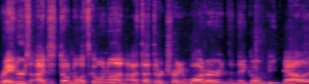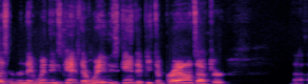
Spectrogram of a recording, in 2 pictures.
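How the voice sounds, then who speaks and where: A fast-talking man with a slightly high voice and a Boston accent co-hosts a relaxed football picks show, rattling off confident predictions during casual sports betting banter.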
